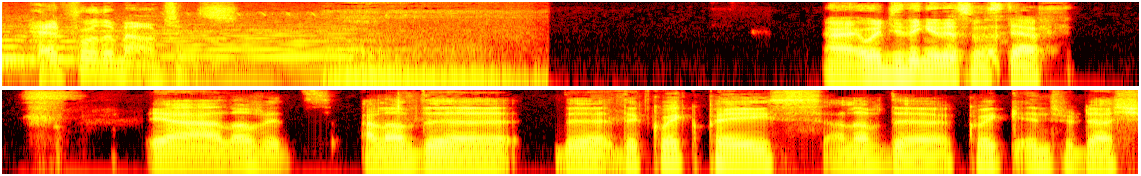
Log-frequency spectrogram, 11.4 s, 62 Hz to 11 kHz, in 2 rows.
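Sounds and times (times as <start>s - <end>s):
speech: 0.2s - 2.0s, 4.1s - 11.3s
wolf growling: 1.6s - 2.8s.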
